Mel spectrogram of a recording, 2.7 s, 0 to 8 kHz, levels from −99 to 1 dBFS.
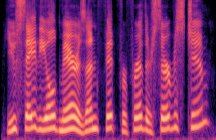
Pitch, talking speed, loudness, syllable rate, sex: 240 Hz, 245 wpm, -16 LUFS, 6.0 syllables/s, female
